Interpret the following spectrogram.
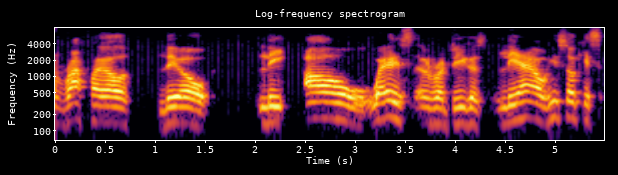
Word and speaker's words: Leão: Leao. He's okay. Sound like I'm pronouncing saying meow from a cat.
